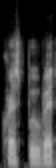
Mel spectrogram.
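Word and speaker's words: Kris Bubic: I think I'm pronouncing that. Chris Bubich Yep.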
